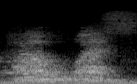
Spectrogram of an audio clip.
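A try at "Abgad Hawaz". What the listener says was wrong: It's not how was, because the S will come later. It's Z.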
